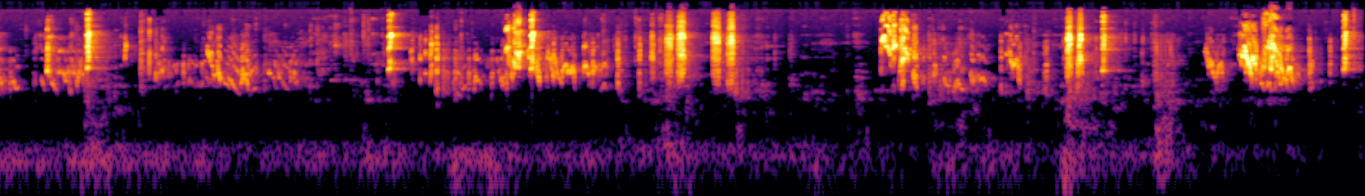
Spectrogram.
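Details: Australian budgie giving long, uneven chirping chatter: scattered scratchy squawks, clicks and warbled twitters in irregular bursts, busier toward the end, with a quiet low hum throughout.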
